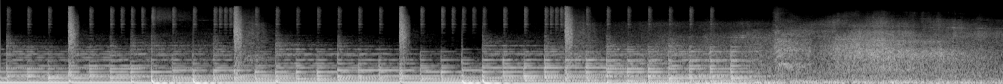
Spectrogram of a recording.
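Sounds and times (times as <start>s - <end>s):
airplane fly-by whoosh: 5.7s - 10.0s.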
